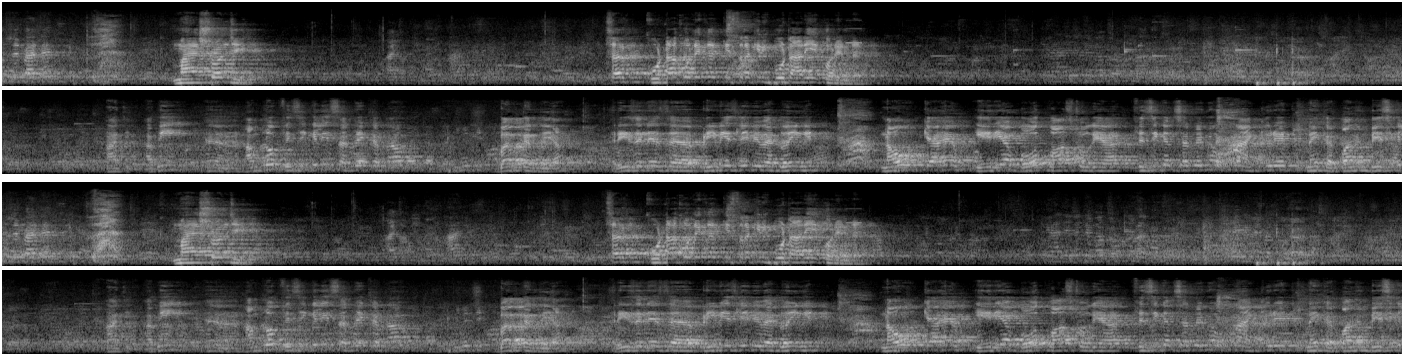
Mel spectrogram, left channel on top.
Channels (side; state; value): both; normal; correlation 0.13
